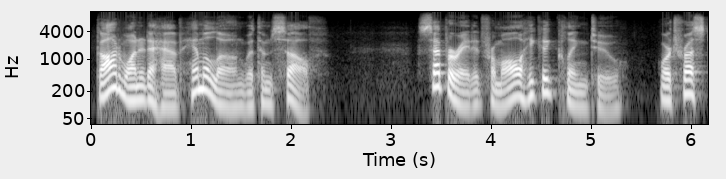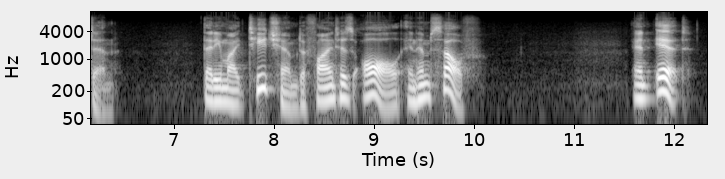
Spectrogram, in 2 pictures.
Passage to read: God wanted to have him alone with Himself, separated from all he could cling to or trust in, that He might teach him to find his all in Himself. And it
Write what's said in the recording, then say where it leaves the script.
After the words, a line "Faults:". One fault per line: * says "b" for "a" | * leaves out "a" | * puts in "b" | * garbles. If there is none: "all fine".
God wanted to have him alone with Himself, separated from all he could cling to or trust in, that He might teach him to find his all in Himself. And it
Faults:
all fine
